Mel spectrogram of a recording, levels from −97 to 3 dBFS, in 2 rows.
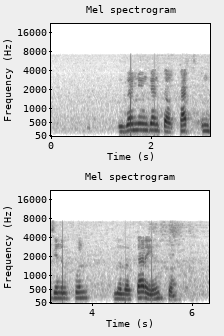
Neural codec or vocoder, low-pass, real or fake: none; 7.2 kHz; real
